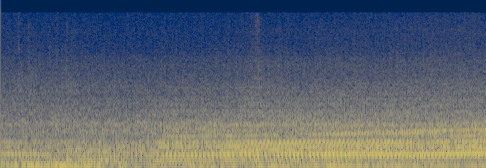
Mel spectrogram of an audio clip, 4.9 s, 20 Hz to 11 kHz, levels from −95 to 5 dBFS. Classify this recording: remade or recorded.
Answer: recorded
